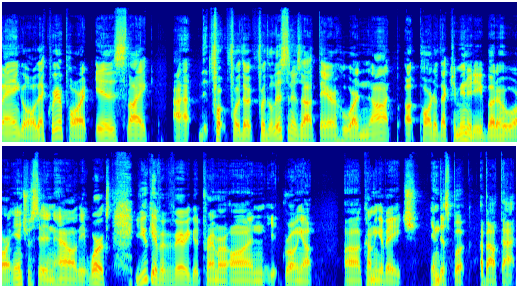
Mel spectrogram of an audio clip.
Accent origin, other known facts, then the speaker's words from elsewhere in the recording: the South, United States; I'm a reader from the South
